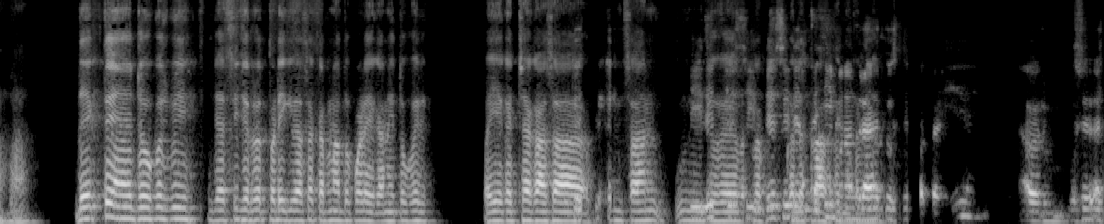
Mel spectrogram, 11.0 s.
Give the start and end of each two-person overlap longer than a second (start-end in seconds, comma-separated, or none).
6.9-9.0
